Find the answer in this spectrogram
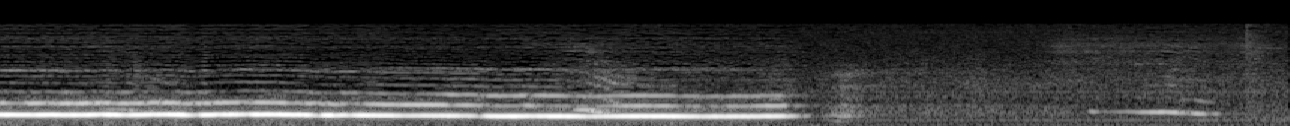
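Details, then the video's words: A dog howls in a sustained, wavering tone to stop a baby crying, the long note held for about four seconds with a bend near the third second, then a short quieter falling whine after a pause. "dog sings to a baby to stop his cry"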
